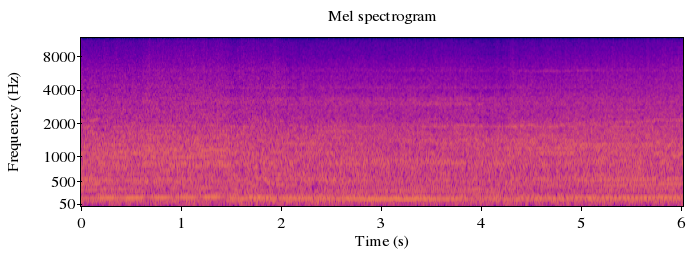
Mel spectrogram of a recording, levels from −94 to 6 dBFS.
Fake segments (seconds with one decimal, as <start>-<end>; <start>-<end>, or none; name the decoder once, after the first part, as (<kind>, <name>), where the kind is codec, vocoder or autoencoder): 2.1-6.0 (vocoder, Vocos)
